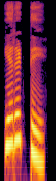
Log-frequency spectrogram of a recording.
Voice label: "ಏರಿಡು", Kannada

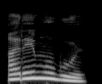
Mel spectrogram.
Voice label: "ಅರೆಮುಗುಳ್", Kannada

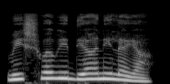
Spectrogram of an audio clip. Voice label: "ವಿಶ್ವವಿದ್ಯಾನಿಲಯ", kannada

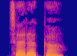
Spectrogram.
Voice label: "ಚುರುಕ", Kannada

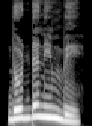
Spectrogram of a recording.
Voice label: "ದೊಡ್ಡನಿಂಬೆ", Kannada

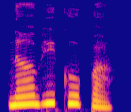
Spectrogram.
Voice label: "ನಾಭಿಕೂಪ", Kannada

